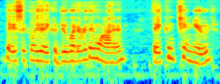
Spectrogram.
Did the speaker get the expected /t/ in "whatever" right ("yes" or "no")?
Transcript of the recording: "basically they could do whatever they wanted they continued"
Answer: yes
